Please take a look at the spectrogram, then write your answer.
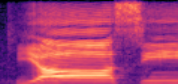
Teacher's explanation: سورہ یاسین کا میں نے ڈالا ہے, یا کے اوپر کیا ہے, کھڑی زبر, یاسین. سین کو آپ 5 سے 6 الف لے کے جائیں گے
